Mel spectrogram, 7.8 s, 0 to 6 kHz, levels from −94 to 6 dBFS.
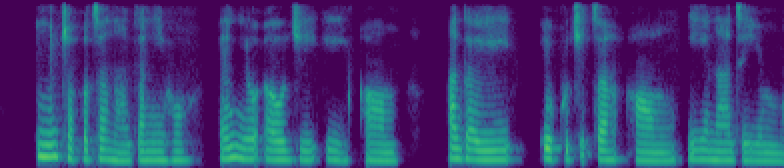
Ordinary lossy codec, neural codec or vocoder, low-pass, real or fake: none; autoencoder, 48 kHz, 32 numbers a frame, DAC-VAE, trained on Japanese speech; 5.4 kHz; fake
